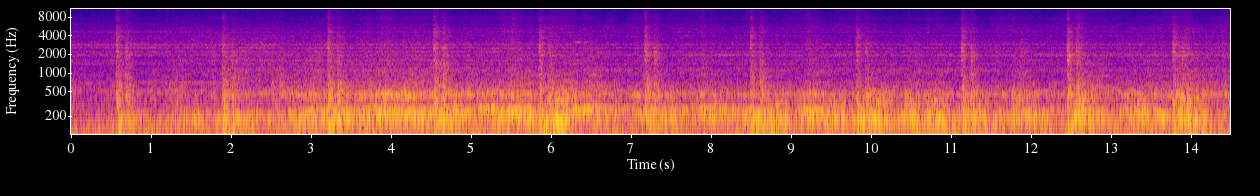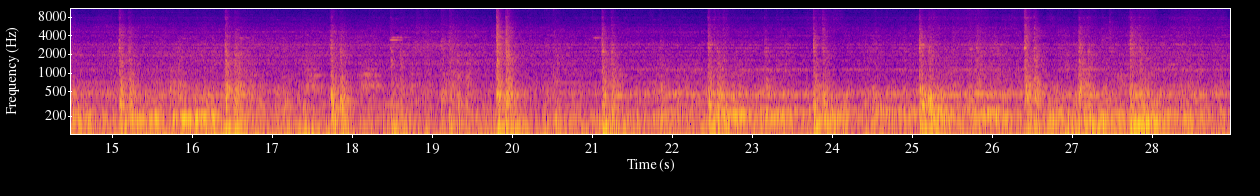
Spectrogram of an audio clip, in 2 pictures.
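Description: A Sanyo Line local electric train running at speed: a steady motor and gear hum, with the wheels clicking over rail joints at irregular intervals.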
